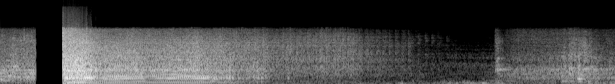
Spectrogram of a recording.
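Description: A concrete block machine (QTJ4-40) running with a loud, steady rattling hum that starts abruptly after a brief dropout, then winds down and fades over about three seconds. Quieter clatter of the machine comes back near the end.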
